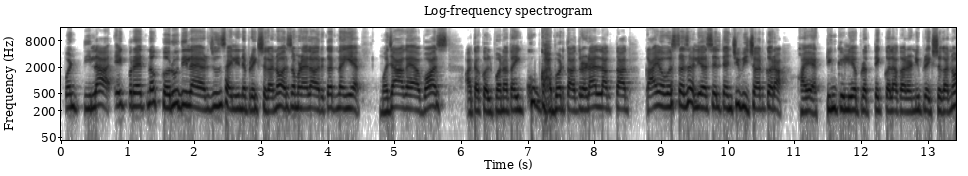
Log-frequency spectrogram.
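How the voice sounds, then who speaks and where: Chatty high-voiced woman reviewer. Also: fairly quick. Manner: chatty, addresses viewers, excited. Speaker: TV serial reviewer. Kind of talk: casual voice-over episode review.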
